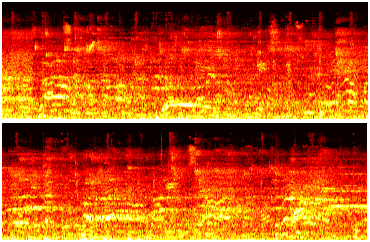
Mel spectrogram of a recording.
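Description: Basketball bouncing on a hardwood court in a large, echoing gym, mixed with the chatter and shouts of many spectators and players.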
